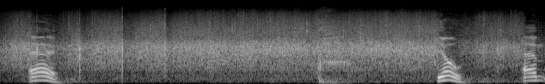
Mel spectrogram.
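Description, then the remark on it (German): A crowd claps steadily in a dense, continuous burst lasting several seconds. Two short rising-and-falling whoops cut through near the start and again near the end. “Ich finde, das ist schon fast mal Applaus für den Schelker Werdi.”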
